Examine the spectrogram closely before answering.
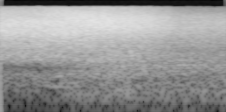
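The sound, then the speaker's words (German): Onions sizzle as they fry in a pan, making a steady, bright hiss that holds level, then eases slightly toward the end. “Die Zwiebeln braten wir jetzt an, bis sie so leicht glasig sind und geben dann das Fleisch dazu.”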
